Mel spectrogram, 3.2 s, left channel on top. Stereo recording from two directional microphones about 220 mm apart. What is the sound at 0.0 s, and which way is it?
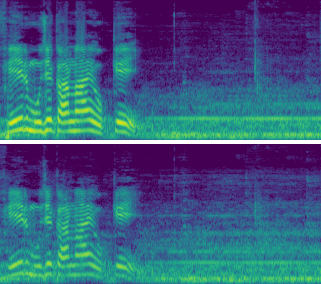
Speech, 45° left (ahead or behind).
